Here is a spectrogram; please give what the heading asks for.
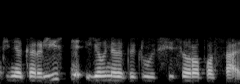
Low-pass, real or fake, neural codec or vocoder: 3.6 kHz; fake; codec, 44.1 kHz, 7.8 kbps, DAC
